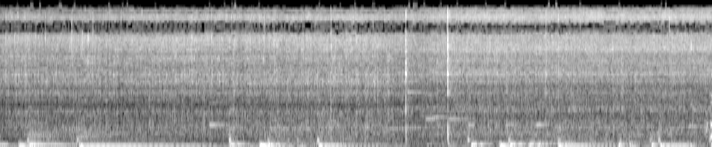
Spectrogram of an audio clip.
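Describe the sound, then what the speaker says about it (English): Ham fries in a pan over medium-high heat with a quiet, continuous sizzle and crackle, broken by a couple of sharp clicks and some low background rumble. "I've got it on medium high because I really want it to brown on both sides."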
